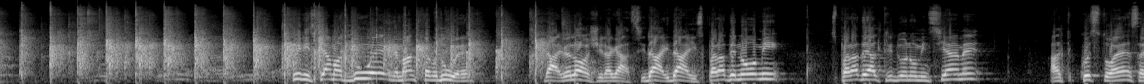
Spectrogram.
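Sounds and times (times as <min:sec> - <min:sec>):
audience applauding: 0:00.0 - 0:05.8
speech: 0:02.9 - 0:09.9, 0:10.5 - 0:11.4.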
